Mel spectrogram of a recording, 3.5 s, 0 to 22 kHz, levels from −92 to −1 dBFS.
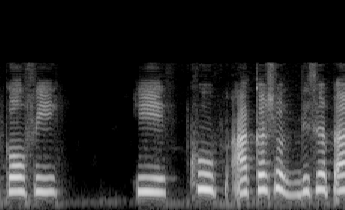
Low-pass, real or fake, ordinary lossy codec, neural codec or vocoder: none; fake; none; codec, 16 kHz, 1.1 kbps, Voila-Tokenizer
